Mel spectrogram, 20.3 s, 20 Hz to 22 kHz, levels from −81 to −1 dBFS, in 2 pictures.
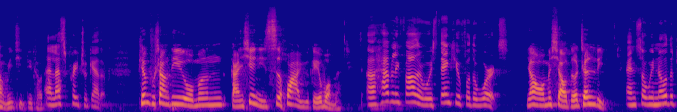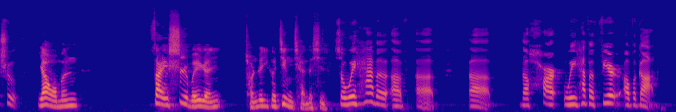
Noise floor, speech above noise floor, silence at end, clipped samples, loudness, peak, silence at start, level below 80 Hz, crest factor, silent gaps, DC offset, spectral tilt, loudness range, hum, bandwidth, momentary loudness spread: -80 dBFS; 48 dB; 0.35 s; under 0.1%; -33 LUFS; -10 dBFS; 0 s; -82 dBFS; 24 dB; none; under 0.1%; -4 dB/octave; 5 LU; none; 17.5 kHz; 13 LU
